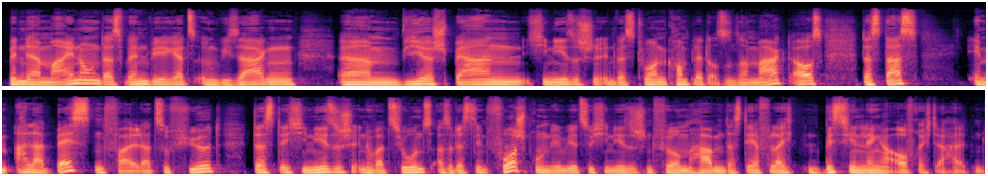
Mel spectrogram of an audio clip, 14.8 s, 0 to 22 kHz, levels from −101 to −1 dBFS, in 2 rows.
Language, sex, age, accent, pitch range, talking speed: German, male, 30-49, German, 100-130 Hz, 185 wpm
